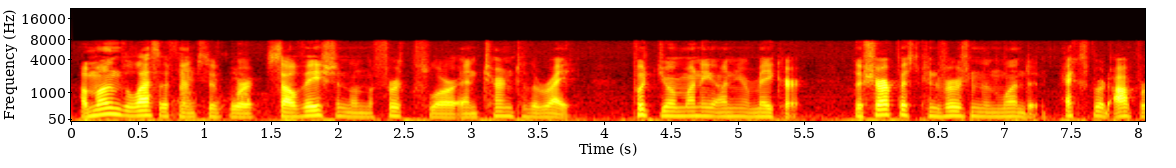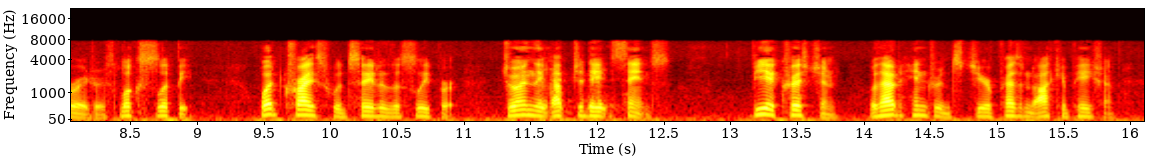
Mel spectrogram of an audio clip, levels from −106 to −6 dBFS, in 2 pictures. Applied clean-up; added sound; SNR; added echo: neural separator model SepFormer DNS4.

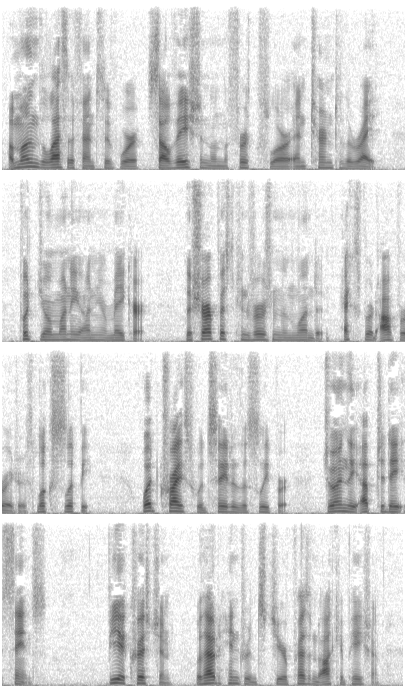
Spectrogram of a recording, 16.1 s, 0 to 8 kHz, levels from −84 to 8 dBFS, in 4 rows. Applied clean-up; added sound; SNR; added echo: none; none; none; none.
